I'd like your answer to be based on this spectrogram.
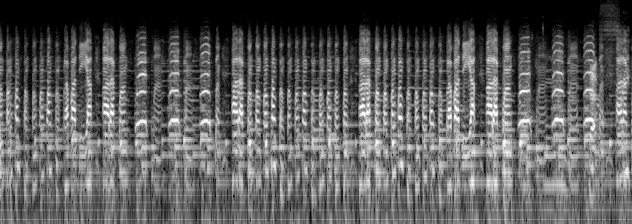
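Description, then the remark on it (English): A bird calls over and over in quick, harsh, squawking bursts that fill the whole stretch, with no break and no people talking. “What is that bird's deal? Like, rude?”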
